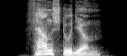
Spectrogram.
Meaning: distance learning
- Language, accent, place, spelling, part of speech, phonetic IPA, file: German, Germany, Berlin, Fernstudium, noun, [ˈfɛʁnˌʃtuːdi̯ʊm], De-Fernstudium.ogg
